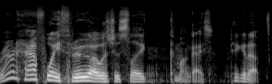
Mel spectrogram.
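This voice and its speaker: A man mumbles with a fairly high pitch and a dark, mellow tone. The sound is dry and close, with no echo. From Iran (ethnic Iranian). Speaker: podcast co-host. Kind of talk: casual chat. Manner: mumbles and fumbles.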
